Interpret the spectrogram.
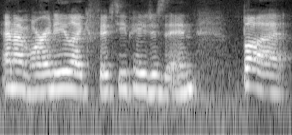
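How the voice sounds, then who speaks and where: A young woman in her mid-twenties talks to camera at home in an easy, rambling way, dropping "like" all through her sentences. Her voice is bright, though her nose is stuffy and her throat sore from allergies. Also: medium pitch, little pitch movement, normal speed, slight background noise. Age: 20s. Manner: chatty, lots of "like" fillers, gushing and critical about books. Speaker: book vlogger. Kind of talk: casual chat to camera.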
